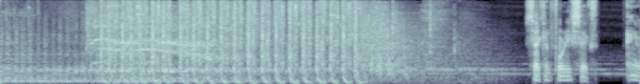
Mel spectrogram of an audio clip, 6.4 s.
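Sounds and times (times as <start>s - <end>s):
low rumbling background: 0.0s - 5.3s
rifle fire in film scene: 0.9s - 4.8s
speech: 5.3s - 6.4s.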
